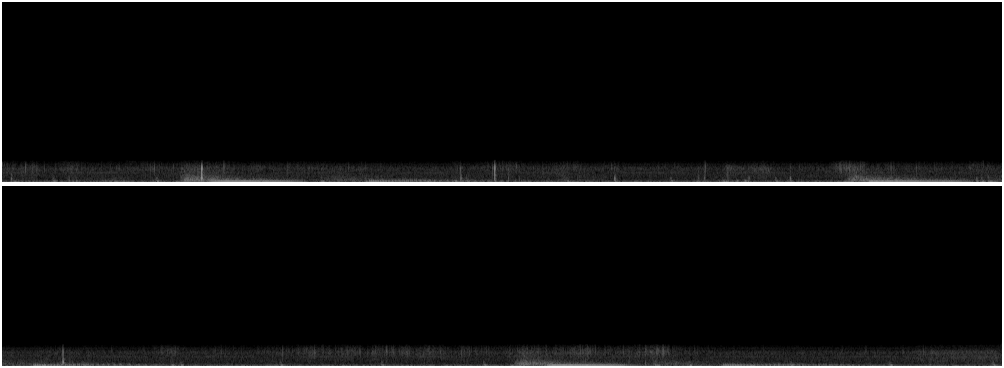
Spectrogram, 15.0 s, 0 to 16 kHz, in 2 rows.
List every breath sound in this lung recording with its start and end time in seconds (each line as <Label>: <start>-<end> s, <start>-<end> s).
Inhalation: 1.24-2.33 s, 6.31-7.72 s, 11.42-12.36 s
Exhalation: 2.33-4.10 s, 7.72-9.27 s, 12.38-14.26 s
Rhonchi: 1.50-2.33 s, 2.70-4.10 s, 6.47-7.31 s, 7.72-8.91 s, 11.53-12.35 s, 12.89-14.26 s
